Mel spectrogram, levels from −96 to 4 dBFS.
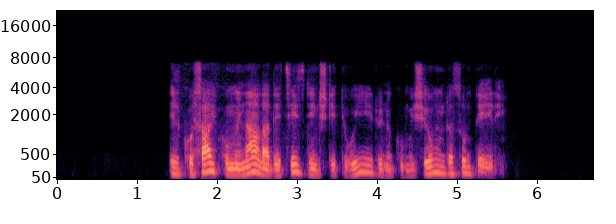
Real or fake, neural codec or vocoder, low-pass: fake; codec, 16 kHz, 8 kbps, FreqCodec, smaller model; 7.2 kHz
